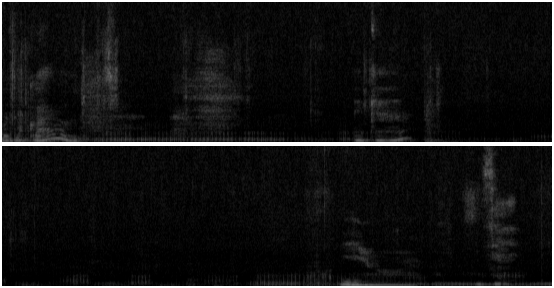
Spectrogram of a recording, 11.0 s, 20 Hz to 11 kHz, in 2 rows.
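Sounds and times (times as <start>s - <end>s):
kitten purring: 0.0s - 11.0s.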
